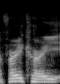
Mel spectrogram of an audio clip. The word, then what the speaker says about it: FLCL: apparently planning to do a new remake now furi kuri is an ova from the year two thousand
